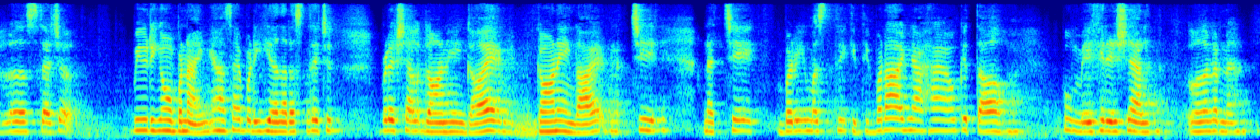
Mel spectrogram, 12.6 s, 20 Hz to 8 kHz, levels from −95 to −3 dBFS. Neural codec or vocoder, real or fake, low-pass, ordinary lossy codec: codec, 16 kHz, 1 kbps, X-Codec, HuBERT features, trained on LibriSpeech; fake; 7.2 kHz; MP3, 48 kbps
